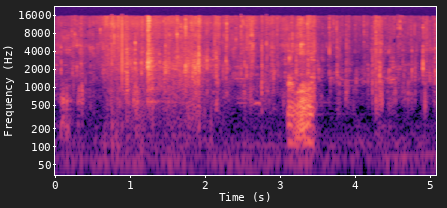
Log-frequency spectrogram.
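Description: Puppies eating cooked rice from a steel pot, with many small clicks of chewing and muzzles knocking the pot. About three seconds in there is one short, loud, low burst.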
